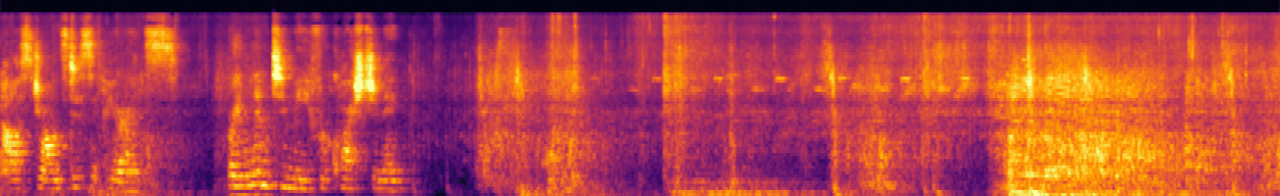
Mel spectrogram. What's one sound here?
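A body slides along the ground with a rushing whoosh.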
